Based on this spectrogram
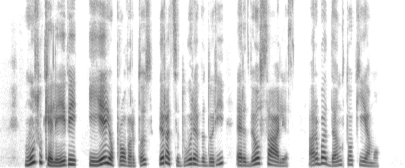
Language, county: Lithuanian, Tauragė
